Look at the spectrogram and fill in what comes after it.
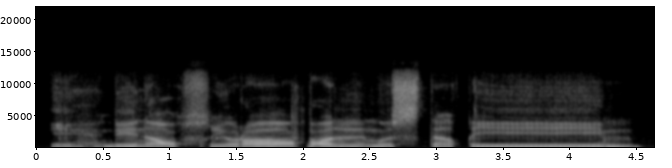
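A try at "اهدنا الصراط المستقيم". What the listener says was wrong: Ya, sudah bagus.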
